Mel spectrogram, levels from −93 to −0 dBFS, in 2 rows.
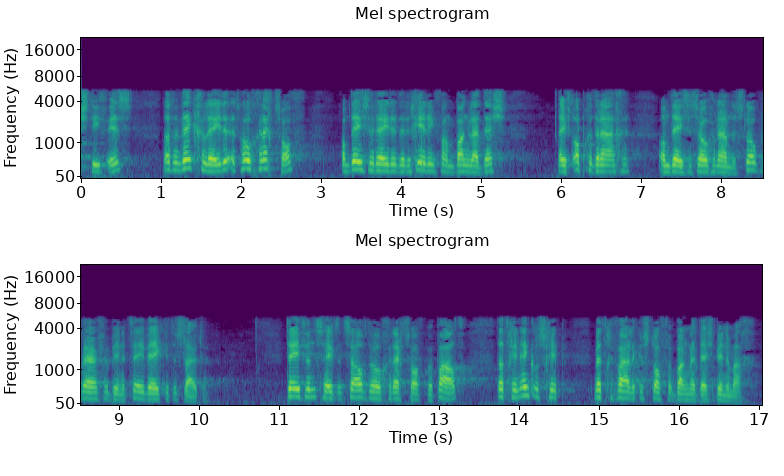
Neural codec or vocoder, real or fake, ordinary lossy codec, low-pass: none; real; none; 5.4 kHz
